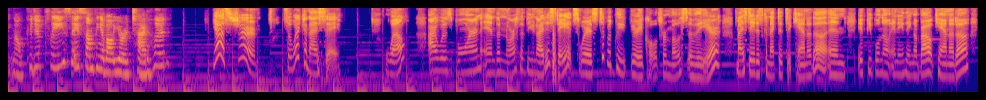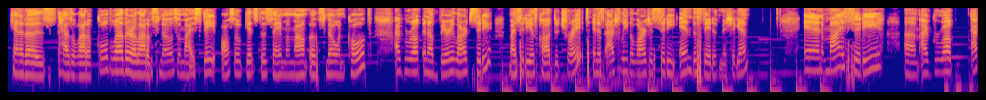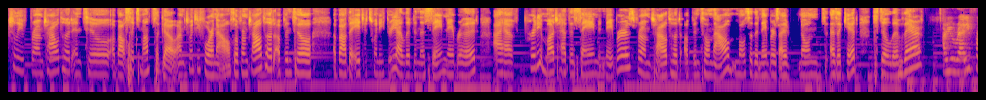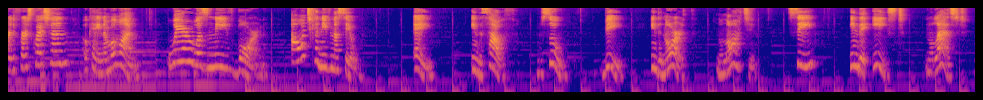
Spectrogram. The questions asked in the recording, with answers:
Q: Where was Neve born?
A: so the right answer is letter B, in the north of the United States.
